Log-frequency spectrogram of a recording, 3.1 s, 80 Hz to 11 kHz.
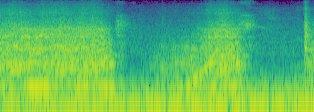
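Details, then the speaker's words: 1991 Freightliner FL70 tow truck, believed 5.9 12-valve Cummins diesel, sat about 15–20 years; cranking on jump starter: slow dragging uneven chug about four beats a second, never catches; starter not locked, batteries too weak, need new ones. "still not enough we need some new batteries"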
